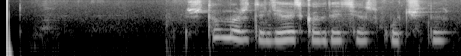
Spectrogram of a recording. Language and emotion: Russian, neutral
